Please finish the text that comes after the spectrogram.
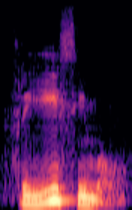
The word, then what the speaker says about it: friísimo: Friísimo, 4 sílabas. Hiato entre dos vocales iguales, la I. Sucede que la sílaba tónica es la antepenúltima. Esdrújula con tilde.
